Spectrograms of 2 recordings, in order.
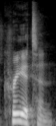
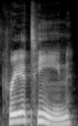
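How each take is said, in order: First: The word is said with a British pronunciation. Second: The word is said with an American pronunciation. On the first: "The British way of saying it is creatine" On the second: "The American way of saying it is creatine"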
